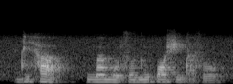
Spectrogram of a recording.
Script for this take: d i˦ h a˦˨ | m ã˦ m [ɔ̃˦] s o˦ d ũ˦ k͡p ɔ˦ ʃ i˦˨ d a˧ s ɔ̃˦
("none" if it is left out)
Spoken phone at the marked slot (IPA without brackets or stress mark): ɔ̃˧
